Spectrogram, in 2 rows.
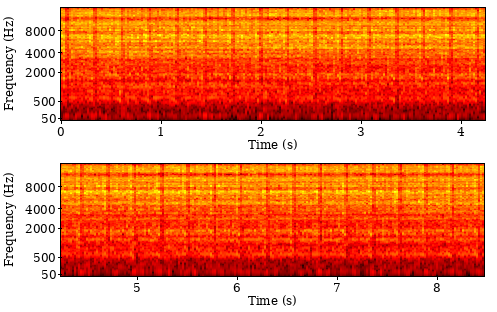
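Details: John Deere Gator 4x2, unrun for years, after a spare fuel pump was fitted: even starter churning about four turns a second, never catching; fuel seen but flow weak, no pulse felt from the vacuum line; fuel starvation.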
